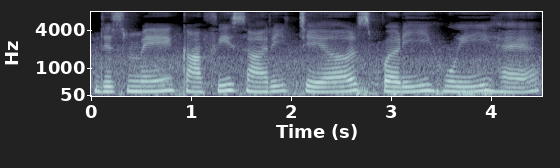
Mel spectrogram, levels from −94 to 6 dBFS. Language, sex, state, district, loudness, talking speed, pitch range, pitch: Hindi, female, Madhya Pradesh, Umaria, -17 LUFS, 95 wpm, 175-195 Hz, 180 Hz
